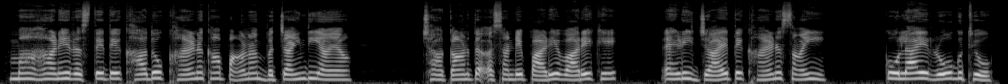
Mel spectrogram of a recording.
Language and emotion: Sindhi, fearful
